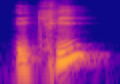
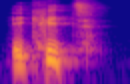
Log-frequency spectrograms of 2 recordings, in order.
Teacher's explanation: Et là, comme il y a un e, parce que ça fait l'accord avec le sujet, on va en reparler, eh bien, on entend le t du coup.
